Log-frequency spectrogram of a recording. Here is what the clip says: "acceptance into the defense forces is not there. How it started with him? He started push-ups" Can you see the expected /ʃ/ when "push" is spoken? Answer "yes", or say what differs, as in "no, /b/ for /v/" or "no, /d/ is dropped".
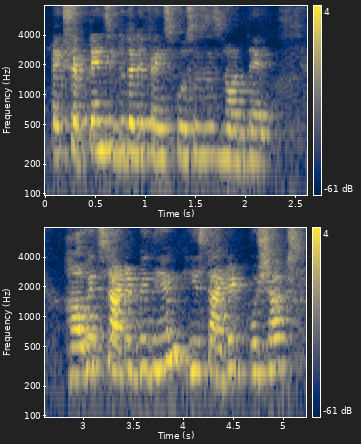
yes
